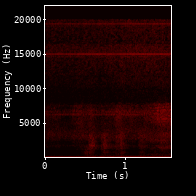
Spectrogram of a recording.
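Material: Nothing is struck.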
